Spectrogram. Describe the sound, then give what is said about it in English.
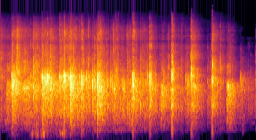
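Congregation clapping at a church service, a dense burst of many hands applauding steadily for about five seconds with sharp individual claps standing out, fairly loud and without talk. “Somebody clap for Jesus.”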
